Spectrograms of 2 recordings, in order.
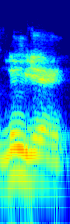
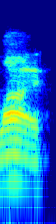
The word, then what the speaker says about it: Luye: Anthony is pronounced Luye, Luye, not lie, Luye.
